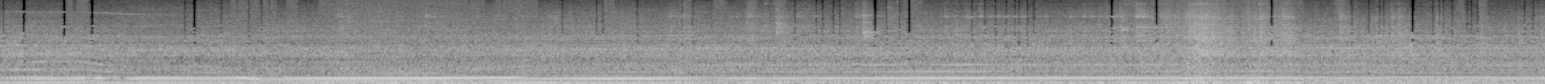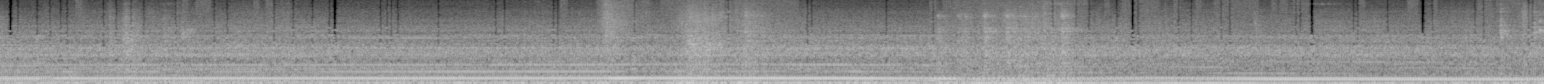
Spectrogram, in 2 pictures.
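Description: Bus engine and drivetrain running, heard from inside the passenger cabin: a steady drone whose pitch shifts in steps a few times as the bus changes speed and gear, with a few short knocks and rattles.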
